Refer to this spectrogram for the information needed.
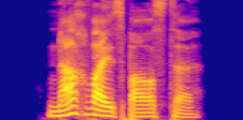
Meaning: inflection of nachweisbar: 1. strong/mixed nominative/accusative feminine singular superlative degree 2. strong nominative/accusative plural superlative degree
- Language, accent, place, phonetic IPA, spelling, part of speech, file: German, Germany, Berlin, [ˈnaːxvaɪ̯sˌbaːɐ̯stə], nachweisbarste, adjective, De-nachweisbarste.ogg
